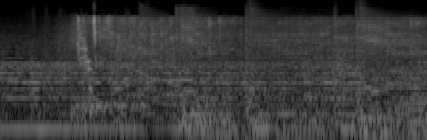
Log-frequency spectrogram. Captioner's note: dramatic music; laser whooshing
